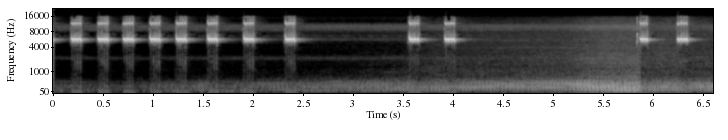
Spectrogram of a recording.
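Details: Cricket giving eight quick shrill chirps, then falling silent but for a pair of chirps while a low rumbling noise swells, closing with a single chirp.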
